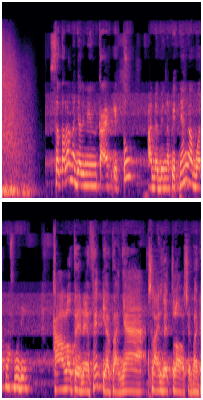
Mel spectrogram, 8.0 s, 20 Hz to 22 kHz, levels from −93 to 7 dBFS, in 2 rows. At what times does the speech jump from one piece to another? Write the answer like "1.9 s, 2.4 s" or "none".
0.9 s, 6.8 s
